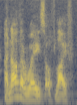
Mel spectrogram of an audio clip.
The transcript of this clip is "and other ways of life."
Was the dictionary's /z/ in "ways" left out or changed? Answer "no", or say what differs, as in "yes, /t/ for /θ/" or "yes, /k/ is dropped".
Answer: no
